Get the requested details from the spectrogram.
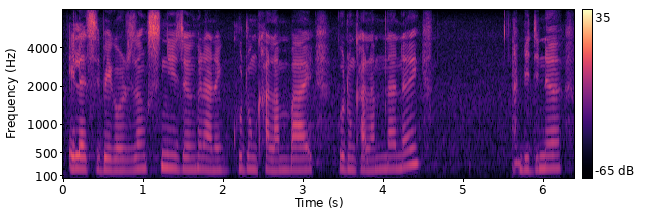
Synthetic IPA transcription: elasibeɡɔɾzɯŋsinizɯŋhɯnanɯjɡuduŋkʰalambajɡuduŋkʰalamnanɯj | bidinɯ

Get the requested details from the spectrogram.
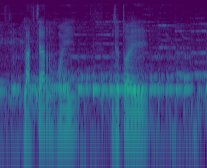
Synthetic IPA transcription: lak̚t͡ʃaɾɦɔ̃jd͡ʒɔt̪ɔj

